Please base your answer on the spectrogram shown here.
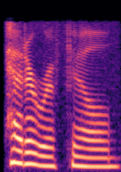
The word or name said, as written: heterophil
